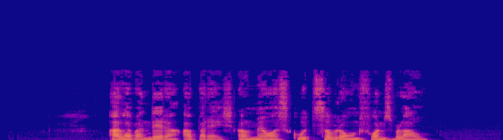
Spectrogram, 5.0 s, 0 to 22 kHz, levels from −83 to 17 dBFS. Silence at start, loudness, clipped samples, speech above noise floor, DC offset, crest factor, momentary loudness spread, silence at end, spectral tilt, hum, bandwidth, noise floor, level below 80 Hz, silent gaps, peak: 1.1 s; -24 LUFS; under 0.1%; 48 dB; under 0.1%; 24 dB; 9 LU; 0.75 s; -5 dB/octave; none; 11.5 kHz; -71 dBFS; -72 dBFS; none; -2 dBFS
